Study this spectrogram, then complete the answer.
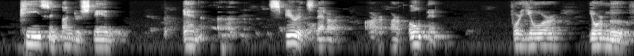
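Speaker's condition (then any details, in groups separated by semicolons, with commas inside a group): Cleft palate; congenital cleft palate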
